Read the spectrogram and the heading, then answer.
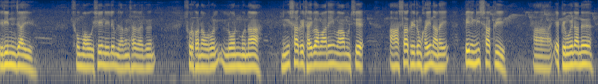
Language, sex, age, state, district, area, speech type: Bodo, male, 60+, Assam, Chirang, rural, spontaneous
